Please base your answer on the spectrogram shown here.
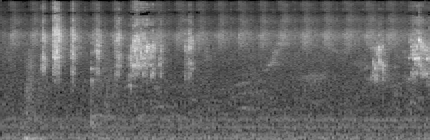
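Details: Budgies give scattered high chirps and short squawky notes in small bursts, with brief pauses between and a faint low background hum.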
